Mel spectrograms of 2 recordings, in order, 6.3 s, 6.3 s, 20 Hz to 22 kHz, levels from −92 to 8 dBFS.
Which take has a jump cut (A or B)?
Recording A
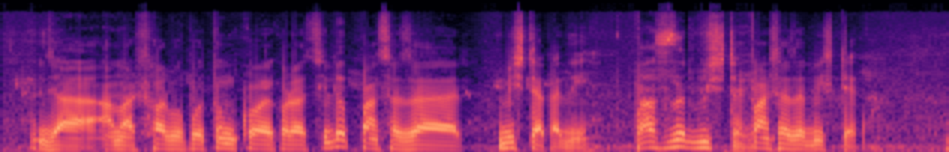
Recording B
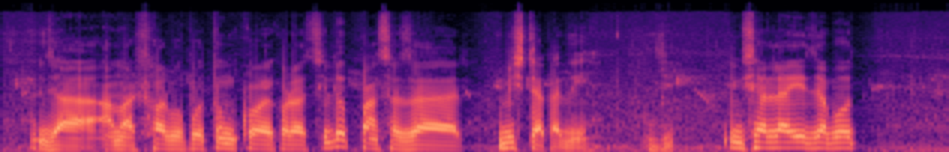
B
